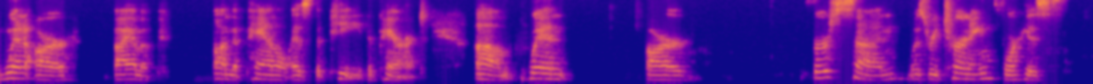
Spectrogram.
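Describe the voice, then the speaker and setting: Speaking at a very slow pace with long, frequent pauses, a woman with an American accent uses a fairly low pitch and ordinary pitch variation. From Nebraska, US Midwest. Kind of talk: panel discussion. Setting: virtual panel.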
